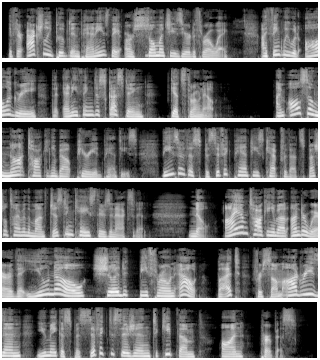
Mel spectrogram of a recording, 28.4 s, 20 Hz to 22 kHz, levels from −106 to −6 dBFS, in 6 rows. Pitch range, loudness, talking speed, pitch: 170-255 Hz, -20 LUFS, 170 wpm, 210 Hz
